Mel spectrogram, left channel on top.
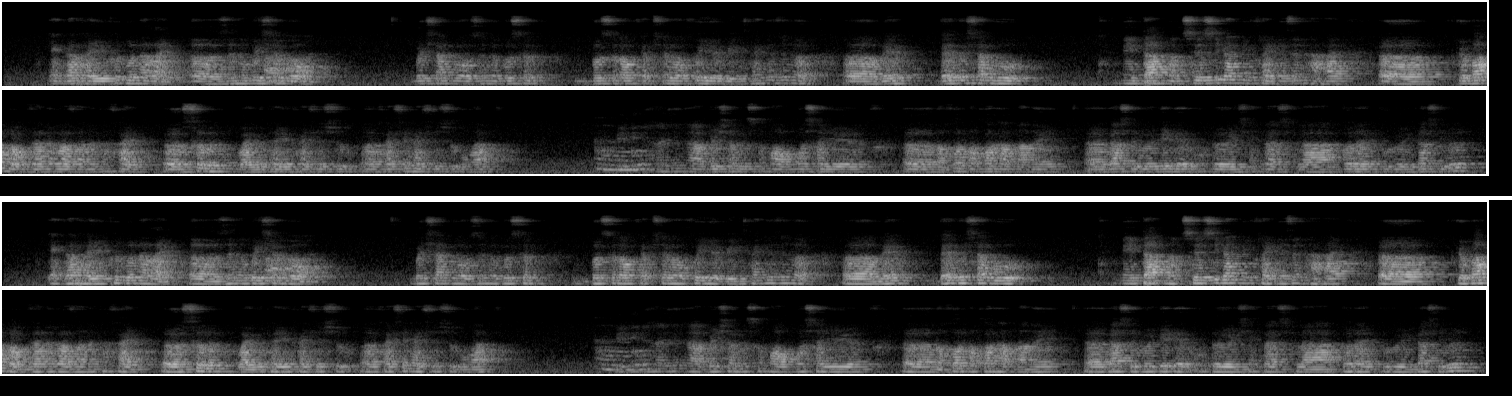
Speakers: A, on the right (about 55°); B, on the left (about 55°).
A: एंगार हायैफोरबो नालाय ओ जोङो बैसागोआव
B: अ अ
A: बैसागोआव जोङो बोसोर बोसोराव खेबसेल' फैयो बेनिखायनो जोङो ओ बे बे बैसागुनि दान मोनसे सिगांनिफ्रायनो जोंहाहाय ओ गोबां रंजानो बाजानो थाखाय सोलोंबायबो थायो खायसे सुबुं खायसे खायसे सुबुङा
B: औ
A: बिदिनोहाय
B: नंगौ
A: जोंहा। बैसागु समाव मोसायो ओ न'खर न'खर हाबनानै ओ गासैबो गेदेर उन्दै सेंग्रा सिख्ला बोराय बुरै गासैबो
